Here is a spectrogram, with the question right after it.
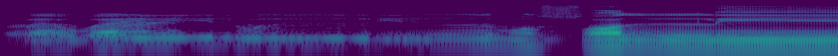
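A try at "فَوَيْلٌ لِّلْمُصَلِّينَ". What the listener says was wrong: Baik, perhatikan huruf fa-nya ya, ada huruf waw setelahnya. Jangan jangan keburu pengen mengucapkan huruf waw ya. Jadi fawo, la. Tapi dibiarkan di posisi normal si bibirnya ya, di bawah ya atau tetap di posisi normal.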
